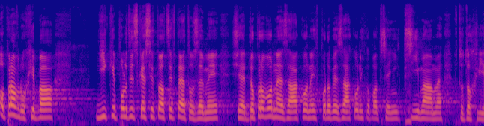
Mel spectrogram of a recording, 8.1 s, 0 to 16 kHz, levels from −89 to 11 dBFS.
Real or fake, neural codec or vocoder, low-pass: real; none; 14.4 kHz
